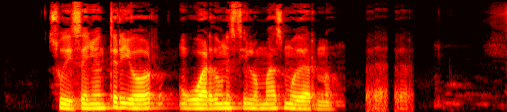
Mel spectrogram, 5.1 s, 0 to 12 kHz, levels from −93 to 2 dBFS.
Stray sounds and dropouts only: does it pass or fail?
fail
